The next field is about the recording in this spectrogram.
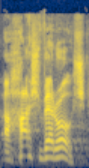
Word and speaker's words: Ahasuerus: So I was close, not completely on it, but Ahasuerus. I get that from a Jewish rabbi. I'm going to take that as gold on the pronunciation of that hard name.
